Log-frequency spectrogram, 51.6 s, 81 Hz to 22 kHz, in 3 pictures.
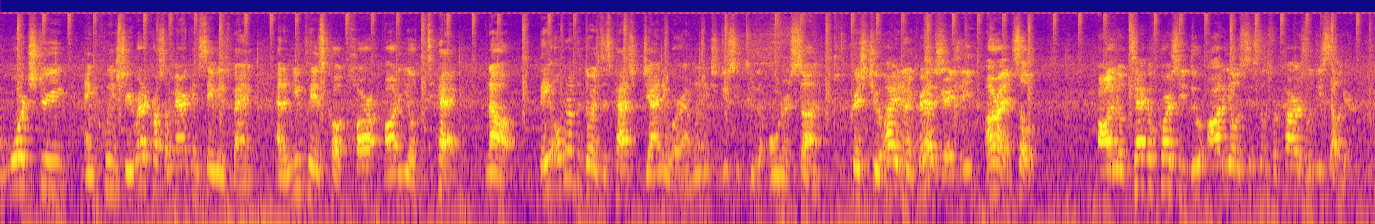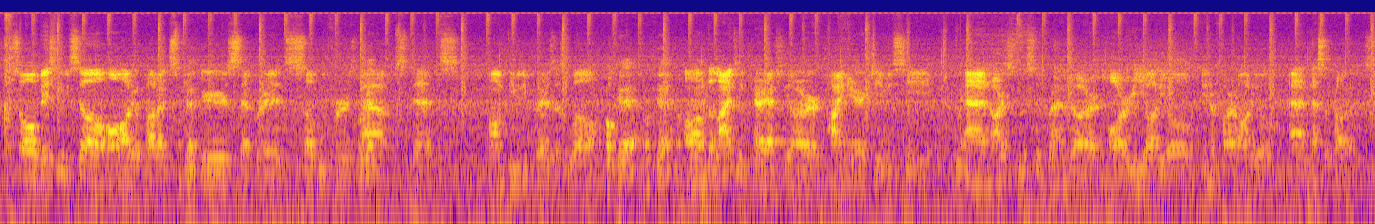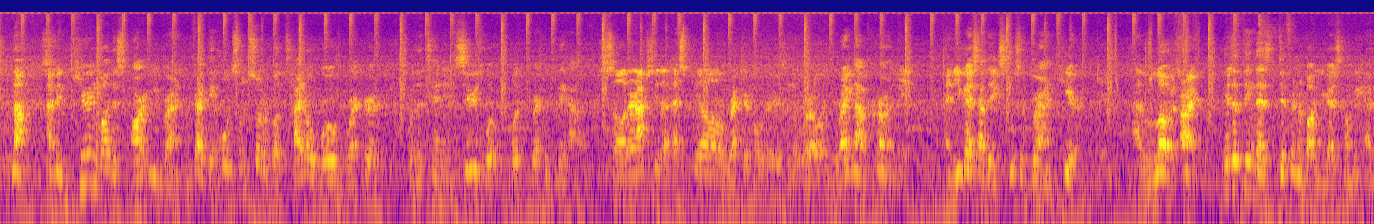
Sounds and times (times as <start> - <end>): Speech: 0.0 - 13.0, 13.7 - 51.5
Music: 0.0 - 51.5.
